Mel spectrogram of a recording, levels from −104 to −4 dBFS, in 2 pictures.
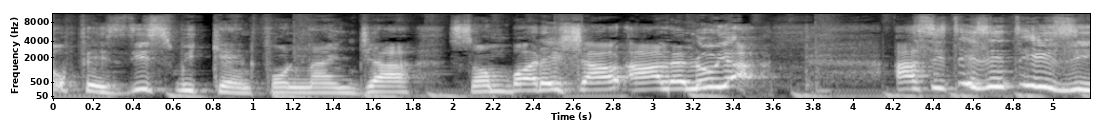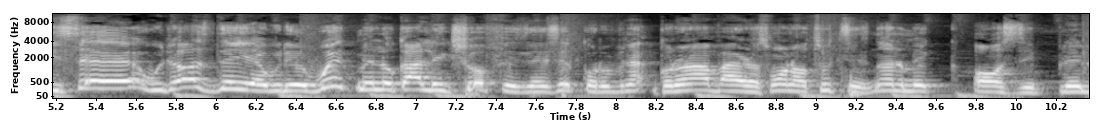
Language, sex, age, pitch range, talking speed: English, male, 30-49, 165-220 Hz, 205 wpm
